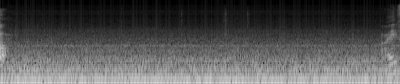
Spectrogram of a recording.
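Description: Steady engine hum and road noise inside a moving car's cabin, a low, even drone.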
